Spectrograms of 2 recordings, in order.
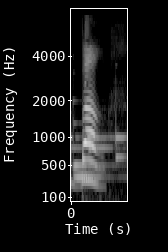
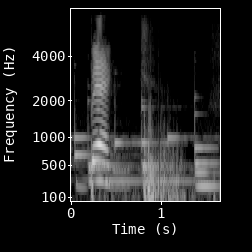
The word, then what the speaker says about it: bank: Bang itu bahasa Inggrisnya kalo dalam bahasa Inggris bukan Bang tapi membaca membacanya adalah bank Oke 1000 novel mi-band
